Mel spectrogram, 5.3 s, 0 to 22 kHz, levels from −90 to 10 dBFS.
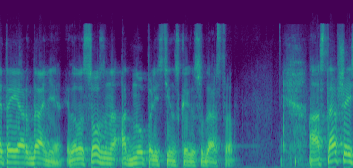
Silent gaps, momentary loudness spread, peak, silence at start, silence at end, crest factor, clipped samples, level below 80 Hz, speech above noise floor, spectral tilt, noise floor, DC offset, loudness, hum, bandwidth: none; 11 LU; -6 dBFS; 0 s; 0 s; 10 dB; under 0.1%; -38 dBFS; 33 dB; -6 dB/octave; -48 dBFS; under 0.1%; -15 LUFS; none; 12.5 kHz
